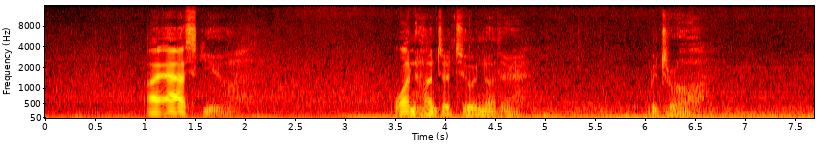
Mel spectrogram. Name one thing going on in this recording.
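A middle-aged man speaks calmly and gravely.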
